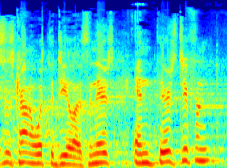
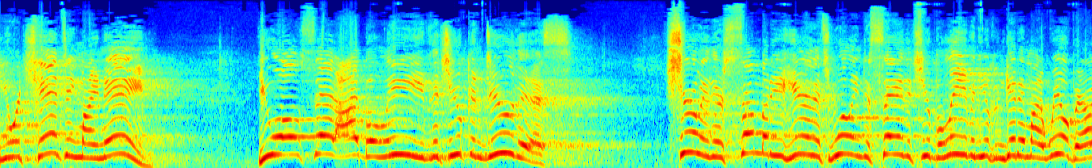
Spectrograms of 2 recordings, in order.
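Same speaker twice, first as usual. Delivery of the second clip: pleading showman; 8 semitones higher than usual. Retold or imitated. Blondin pleads with the crowd.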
